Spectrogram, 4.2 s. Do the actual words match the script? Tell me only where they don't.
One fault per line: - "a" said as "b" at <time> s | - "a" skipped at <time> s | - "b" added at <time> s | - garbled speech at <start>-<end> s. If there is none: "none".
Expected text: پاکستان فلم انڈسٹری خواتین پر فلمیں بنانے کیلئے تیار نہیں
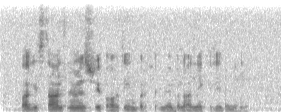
- "تیار" skipped at 3.3 s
